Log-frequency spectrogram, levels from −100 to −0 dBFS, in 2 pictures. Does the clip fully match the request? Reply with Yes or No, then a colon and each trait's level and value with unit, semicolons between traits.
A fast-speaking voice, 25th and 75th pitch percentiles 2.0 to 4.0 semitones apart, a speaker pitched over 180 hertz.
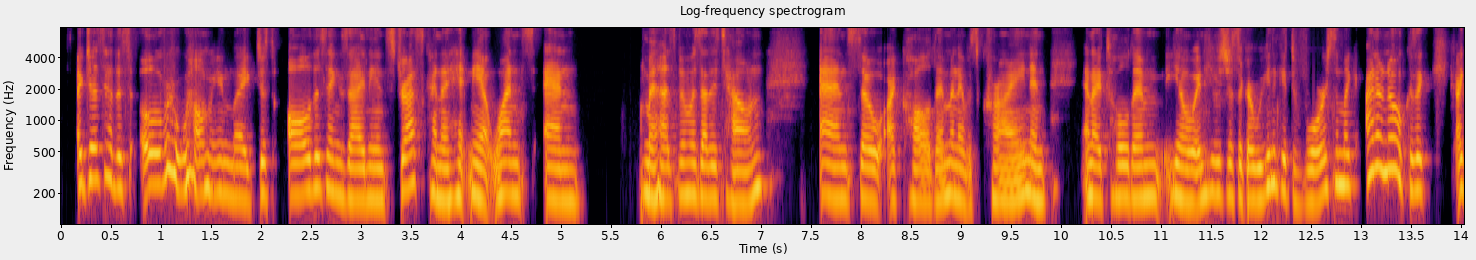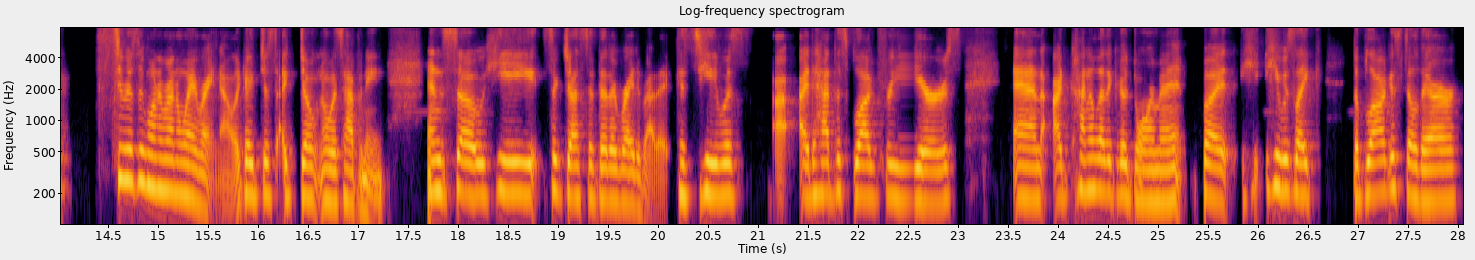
Yes: fast, 235 wpm; average, 2.9 semitones; high, 190 Hz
